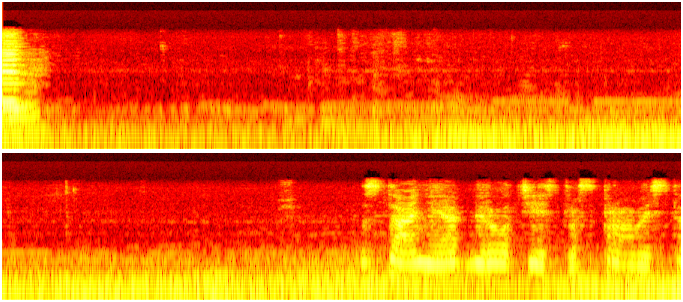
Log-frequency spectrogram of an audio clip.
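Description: A vehicle's engine rumbles low and steadily from inside as it drives along.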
